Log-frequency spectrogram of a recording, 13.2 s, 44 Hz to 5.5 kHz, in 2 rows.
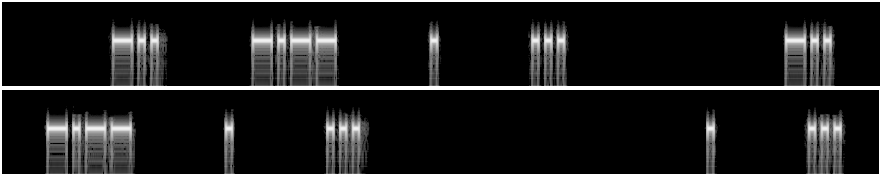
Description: Morse code, heard as a keyed tone, about 25 wpm, spaced as for 10 wpm, 600 Hz. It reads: DYES DYES ES
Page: fundamental-practice-files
